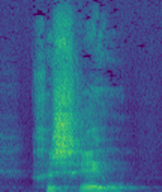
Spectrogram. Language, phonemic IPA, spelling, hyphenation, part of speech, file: Dutch, /ɣəˈsxrew/, geschreeuw, ge‧schreeuw, noun, Nl-geschreeuw.ogg
- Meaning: 1. clamor (great outcry or vociferation) 2. holler (any communication to get somebody's attention) 3. din (loud noise)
